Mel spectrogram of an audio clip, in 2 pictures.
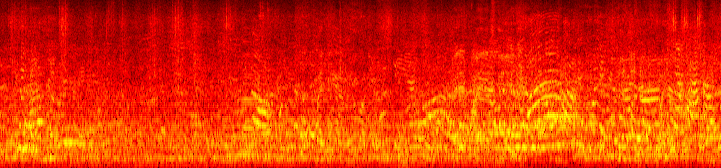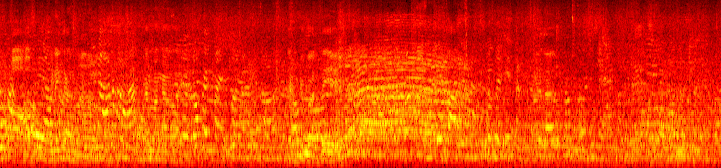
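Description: A crowd of young women chatters and squeals excitedly all around.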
